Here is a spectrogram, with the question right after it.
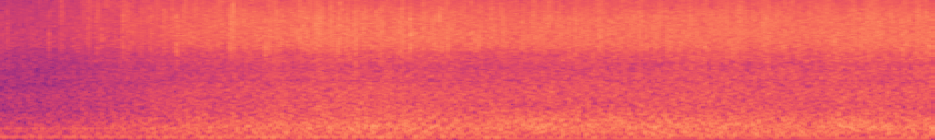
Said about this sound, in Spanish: Está lloviendo de verdad. Está un huracán, cabrón.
